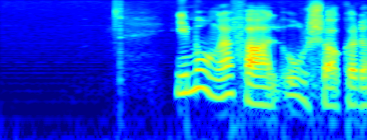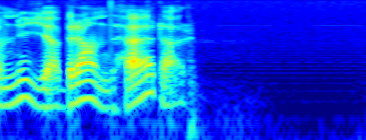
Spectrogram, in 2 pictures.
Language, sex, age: Swedish, female, 56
